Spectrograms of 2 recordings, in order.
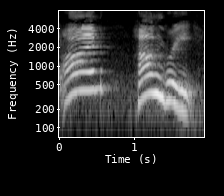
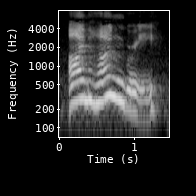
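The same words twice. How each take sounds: First: It is yelled loudly. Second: It is said at normal volume.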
